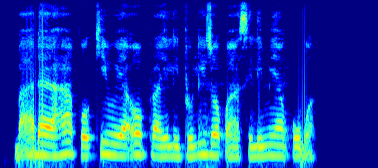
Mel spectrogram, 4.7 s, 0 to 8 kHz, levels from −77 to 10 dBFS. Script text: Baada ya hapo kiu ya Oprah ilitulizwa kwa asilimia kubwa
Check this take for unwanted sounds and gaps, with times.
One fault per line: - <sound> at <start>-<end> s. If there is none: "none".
none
